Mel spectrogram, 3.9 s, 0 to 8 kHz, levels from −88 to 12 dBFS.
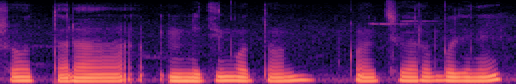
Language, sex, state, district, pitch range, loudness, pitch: Chakma, male, Tripura, Unakoti, 130-150 Hz, -14 LUFS, 135 Hz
